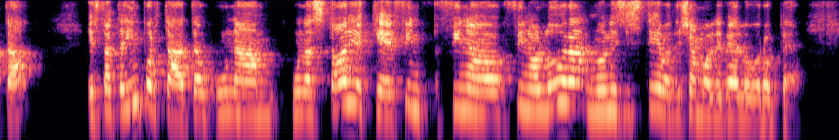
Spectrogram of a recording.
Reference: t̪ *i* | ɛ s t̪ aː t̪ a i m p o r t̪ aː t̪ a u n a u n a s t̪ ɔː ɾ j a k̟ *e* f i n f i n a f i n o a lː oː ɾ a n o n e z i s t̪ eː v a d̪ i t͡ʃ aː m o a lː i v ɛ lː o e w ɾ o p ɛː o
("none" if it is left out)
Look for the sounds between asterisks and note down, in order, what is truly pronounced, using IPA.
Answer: a, e

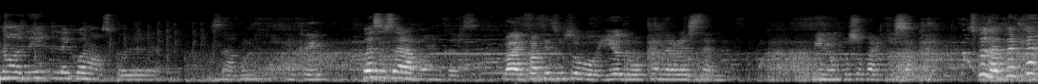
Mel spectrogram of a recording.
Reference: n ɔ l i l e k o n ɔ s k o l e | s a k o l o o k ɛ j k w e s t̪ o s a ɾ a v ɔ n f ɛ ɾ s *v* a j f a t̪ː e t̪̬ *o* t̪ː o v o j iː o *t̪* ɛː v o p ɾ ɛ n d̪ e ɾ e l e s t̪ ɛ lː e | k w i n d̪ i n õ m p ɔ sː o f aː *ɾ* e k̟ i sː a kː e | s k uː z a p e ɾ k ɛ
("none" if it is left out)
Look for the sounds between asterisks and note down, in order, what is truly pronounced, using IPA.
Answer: v, u, d̪, ɾ

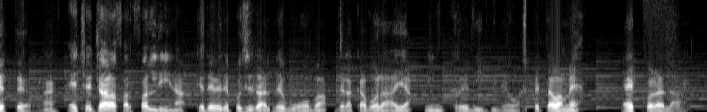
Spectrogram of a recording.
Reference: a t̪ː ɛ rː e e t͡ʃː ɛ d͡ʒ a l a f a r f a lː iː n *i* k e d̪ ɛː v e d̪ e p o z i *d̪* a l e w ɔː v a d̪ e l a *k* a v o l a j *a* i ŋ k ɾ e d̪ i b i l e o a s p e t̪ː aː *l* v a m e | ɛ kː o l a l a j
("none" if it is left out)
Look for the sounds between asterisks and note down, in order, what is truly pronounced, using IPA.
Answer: a, t̪, k, a, none

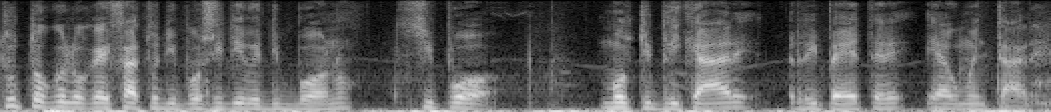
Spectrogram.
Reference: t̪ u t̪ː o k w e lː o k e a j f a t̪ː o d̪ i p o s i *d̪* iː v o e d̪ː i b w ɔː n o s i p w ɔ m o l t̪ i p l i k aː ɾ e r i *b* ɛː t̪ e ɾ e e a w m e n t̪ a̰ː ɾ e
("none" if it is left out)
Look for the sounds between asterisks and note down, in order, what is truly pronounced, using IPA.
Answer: t̪, p

